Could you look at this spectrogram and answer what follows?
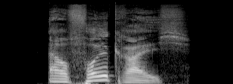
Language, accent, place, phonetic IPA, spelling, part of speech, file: German, Germany, Berlin, [ɛɐ̯ˈfɔlkʁaɪ̯ç], erfolgreich, adjective, De-erfolgreich.ogg
- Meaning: successful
